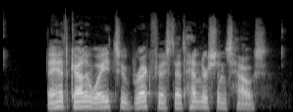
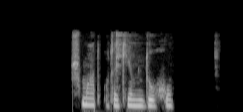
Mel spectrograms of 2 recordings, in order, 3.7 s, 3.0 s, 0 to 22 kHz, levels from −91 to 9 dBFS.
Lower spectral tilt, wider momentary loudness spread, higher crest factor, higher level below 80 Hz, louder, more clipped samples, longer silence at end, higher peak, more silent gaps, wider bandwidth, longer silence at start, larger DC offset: about the same, -4 dB/octave vs -5 dB/octave; about the same, 9 LU vs 8 LU; about the same, 20 dB vs 20 dB; about the same, -66 dBFS vs -64 dBFS; first, -19 LUFS vs -26 LUFS; neither; about the same, 0.35 s vs 0.35 s; first, -2 dBFS vs -10 dBFS; second, none vs 2.19-2.67 s; first, 13 kHz vs 8.2 kHz; second, 0.6 s vs 0.9 s; neither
